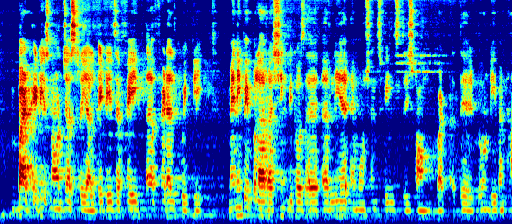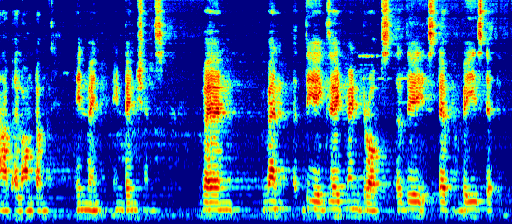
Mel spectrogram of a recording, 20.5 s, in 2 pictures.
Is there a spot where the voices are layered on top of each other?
No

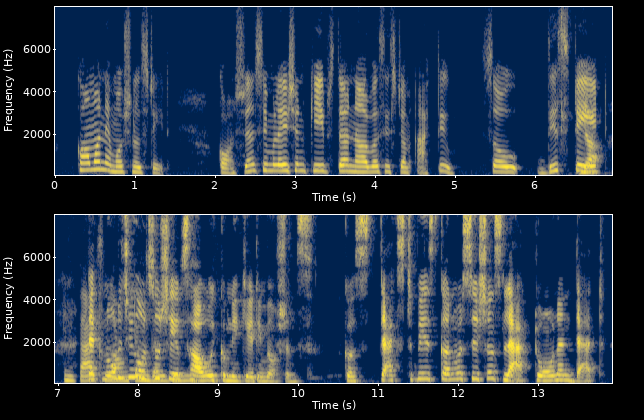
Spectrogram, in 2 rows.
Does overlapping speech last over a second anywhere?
Yes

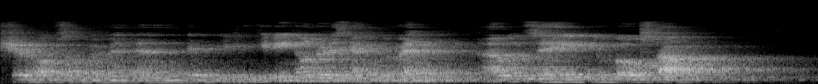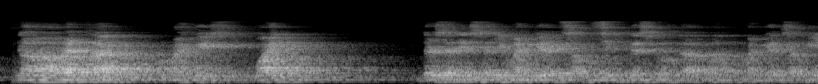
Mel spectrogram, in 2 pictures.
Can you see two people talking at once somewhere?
No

